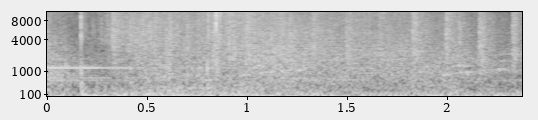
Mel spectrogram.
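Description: Booming explosion effects layered over loud action-trailer music, with a heavy deep rumble throughout.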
